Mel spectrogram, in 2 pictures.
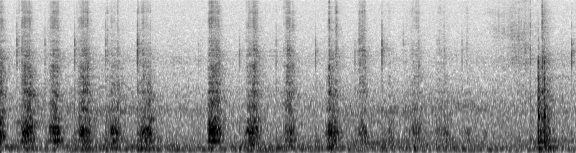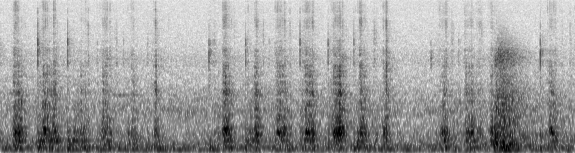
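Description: The metal tip of a red stylus makes short scratches across a flat, thin, solid black-coated copper-foil scratch art board. The result is a quiet, steady series of brief, dry scraping strokes with a bright, gritty edge over a soft low rumble.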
